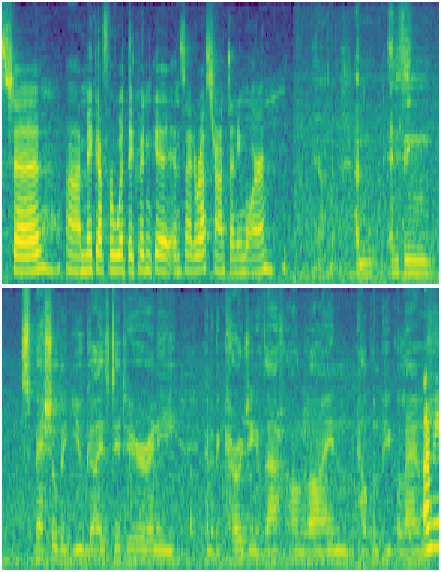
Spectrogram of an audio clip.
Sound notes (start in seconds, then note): none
